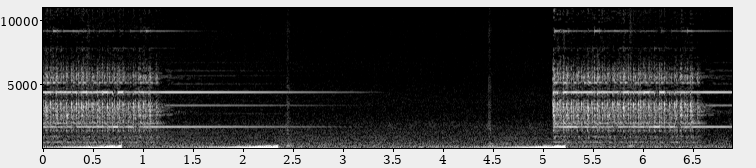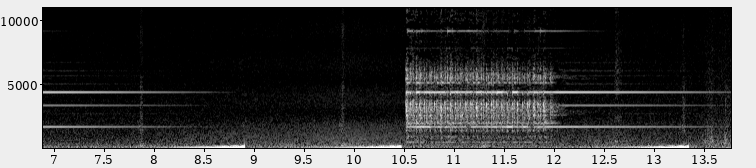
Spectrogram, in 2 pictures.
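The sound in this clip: Telephone ringing at night in three bright bursts of ringing separated by long pauses, with a low droning tone pulsing steadily underneath.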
